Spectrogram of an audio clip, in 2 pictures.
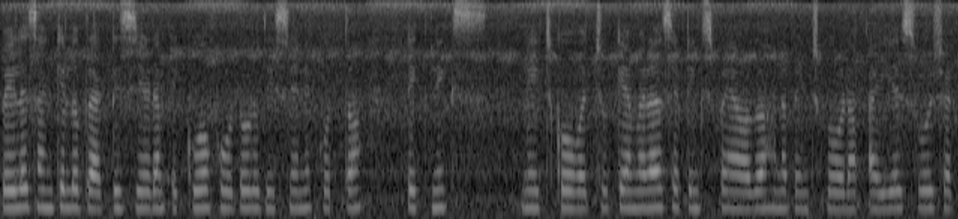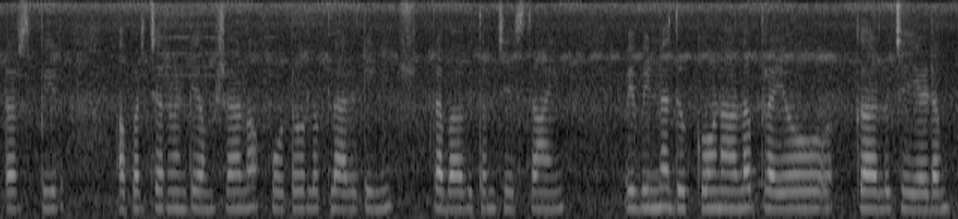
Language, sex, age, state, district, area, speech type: Telugu, female, 18-30, Telangana, Mulugu, rural, spontaneous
